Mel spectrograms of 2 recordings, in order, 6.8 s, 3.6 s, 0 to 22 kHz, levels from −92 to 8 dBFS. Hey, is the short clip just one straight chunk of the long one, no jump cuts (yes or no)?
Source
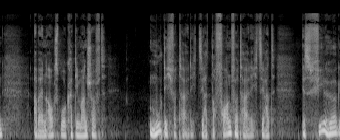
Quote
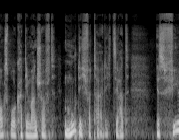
no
